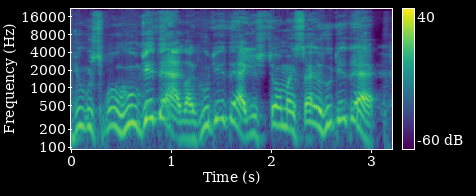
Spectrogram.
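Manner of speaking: high-pitched acted outrage; hammed-up indignant questioning; furious demanding. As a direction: demand to know who did it. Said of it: "when you get up and you're furious".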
